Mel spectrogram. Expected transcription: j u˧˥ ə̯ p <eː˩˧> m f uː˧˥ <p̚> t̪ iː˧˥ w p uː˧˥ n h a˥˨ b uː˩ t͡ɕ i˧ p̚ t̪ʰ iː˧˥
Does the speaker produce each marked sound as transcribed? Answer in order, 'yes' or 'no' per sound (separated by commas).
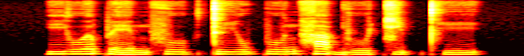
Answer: yes, no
